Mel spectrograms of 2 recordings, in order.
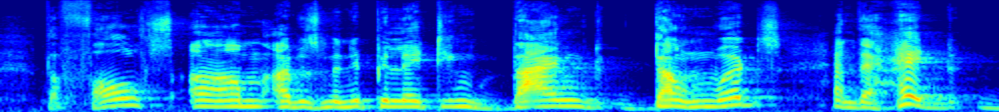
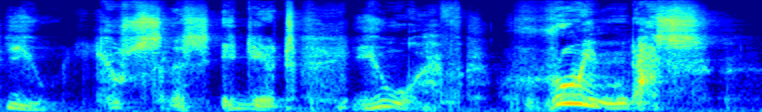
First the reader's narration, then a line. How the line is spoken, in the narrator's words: he hissed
